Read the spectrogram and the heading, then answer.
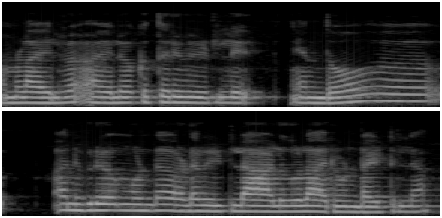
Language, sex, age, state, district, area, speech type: Malayalam, female, 30-45, Kerala, Wayanad, rural, spontaneous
